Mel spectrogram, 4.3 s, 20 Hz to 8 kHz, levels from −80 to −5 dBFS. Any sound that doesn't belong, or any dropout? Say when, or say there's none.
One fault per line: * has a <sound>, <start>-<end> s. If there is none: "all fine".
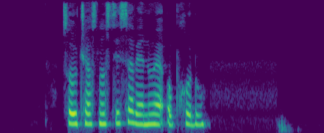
all fine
